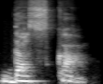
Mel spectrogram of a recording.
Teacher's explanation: Доска, same here, or not stressed, pronounce it as A. And this A is stressed here, not O.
